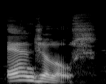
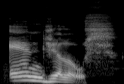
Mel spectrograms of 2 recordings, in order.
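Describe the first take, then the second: First: It is said with an n sound before g. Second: It is said with an n sound before g.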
